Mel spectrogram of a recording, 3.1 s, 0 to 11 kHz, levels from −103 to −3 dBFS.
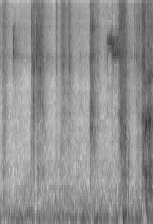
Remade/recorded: remade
